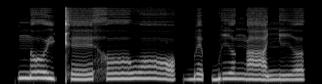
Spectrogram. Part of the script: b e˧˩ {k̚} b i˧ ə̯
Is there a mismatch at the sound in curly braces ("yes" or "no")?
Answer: yes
